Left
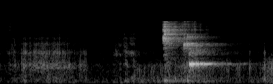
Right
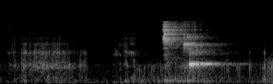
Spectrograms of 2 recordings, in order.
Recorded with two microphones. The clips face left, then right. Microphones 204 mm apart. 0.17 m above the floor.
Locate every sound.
1.6 s dripping: 65° left (ahead or behind), 0.9 m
